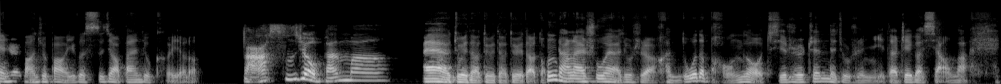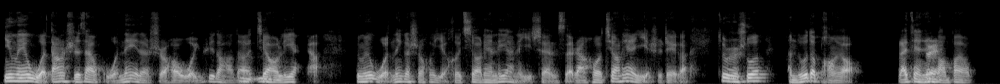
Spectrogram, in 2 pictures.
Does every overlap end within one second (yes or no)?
yes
